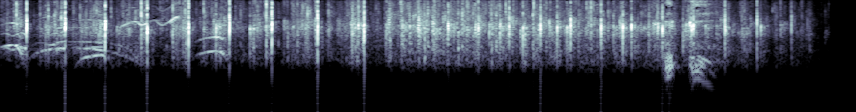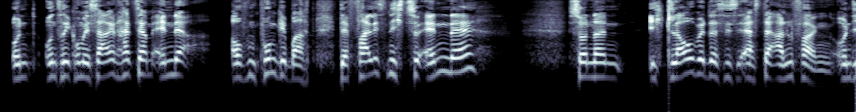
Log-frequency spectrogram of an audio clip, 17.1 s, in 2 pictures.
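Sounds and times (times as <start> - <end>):
audience applause: 0.0 - 8.3
speech: 6.7 - 7.2, 8.7 - 13.5, 14.2 - 17.1.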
